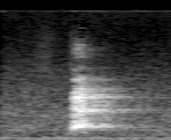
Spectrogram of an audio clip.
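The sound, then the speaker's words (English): A dog gives a single sharp, moderately loud bark that fades quickly into quiet, with no one talking. “The dog agrees.”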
